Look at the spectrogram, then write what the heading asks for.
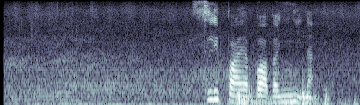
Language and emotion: Russian, angry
